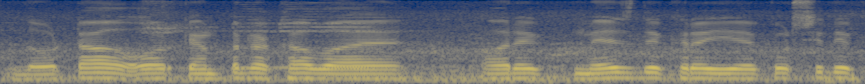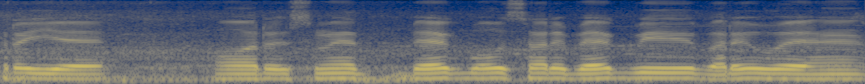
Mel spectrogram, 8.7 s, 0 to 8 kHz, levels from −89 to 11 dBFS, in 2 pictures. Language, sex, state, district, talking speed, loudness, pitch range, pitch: Hindi, male, Rajasthan, Bikaner, 180 wpm, -14 LUFS, 130-145 Hz, 135 Hz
